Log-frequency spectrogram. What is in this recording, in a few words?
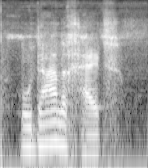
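"hoedanigheid", Dutch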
